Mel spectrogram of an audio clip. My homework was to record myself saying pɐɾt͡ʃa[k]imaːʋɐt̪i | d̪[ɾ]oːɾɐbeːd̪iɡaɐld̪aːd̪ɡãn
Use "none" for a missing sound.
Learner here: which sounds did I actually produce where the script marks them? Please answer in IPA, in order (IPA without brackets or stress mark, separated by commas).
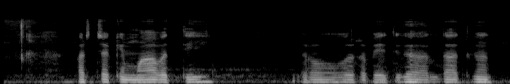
k, ɾ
